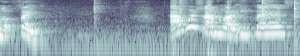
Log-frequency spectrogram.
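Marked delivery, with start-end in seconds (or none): 2.1-3.7 excited. Real, not acted. Excited about the food.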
